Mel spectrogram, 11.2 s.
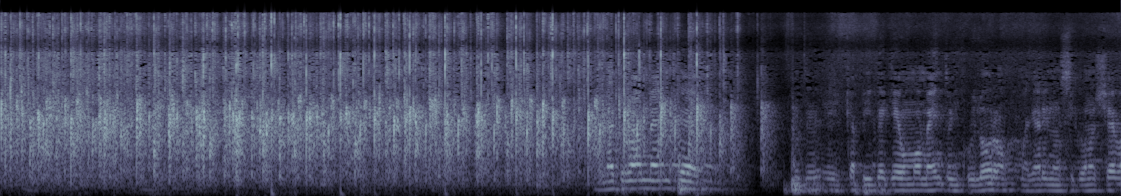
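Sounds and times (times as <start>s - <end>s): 
audience applause: 0.0s - 7.8s
speech: 6.1s - 7.2s, 8.1s - 11.2s.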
